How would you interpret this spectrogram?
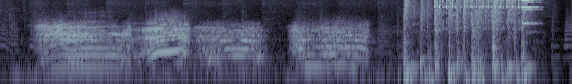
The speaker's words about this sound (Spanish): La vaca quiere participar.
